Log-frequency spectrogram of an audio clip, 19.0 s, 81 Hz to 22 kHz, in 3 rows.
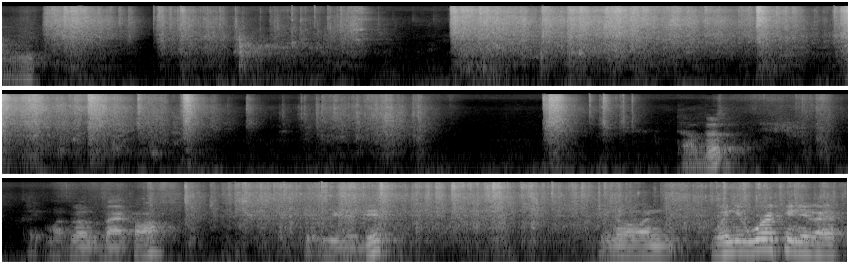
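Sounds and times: aluminium foil crinkling: 0.3 - 9.8, 10.4 - 11.2, 13.4 - 19.0.

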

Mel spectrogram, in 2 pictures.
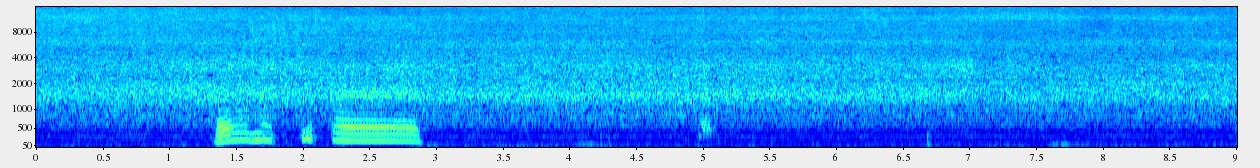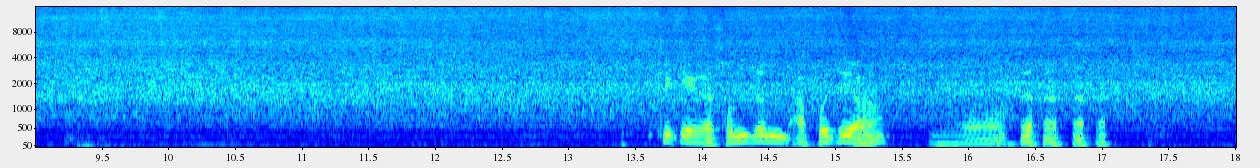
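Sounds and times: meat sizzling in a frying pan: 0.0 - 18.0.

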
